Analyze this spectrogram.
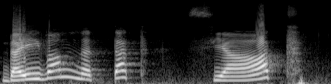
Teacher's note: because the ta and the sa are both dental sounds, there is no modification that it undergoes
